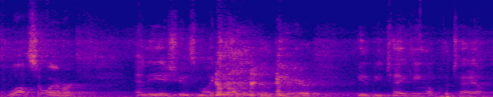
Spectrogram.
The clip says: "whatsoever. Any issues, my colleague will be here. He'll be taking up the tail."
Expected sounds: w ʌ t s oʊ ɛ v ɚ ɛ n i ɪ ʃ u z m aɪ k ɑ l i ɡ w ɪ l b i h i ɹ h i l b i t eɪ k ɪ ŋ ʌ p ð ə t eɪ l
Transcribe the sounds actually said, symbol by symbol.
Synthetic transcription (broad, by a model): w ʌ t s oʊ ɛ v ɚ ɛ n i ɪ ʃ u z m aɪ k ɑ l i ɡ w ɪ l b i h i ɹ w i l b i t eɪ k ɪ ŋ ʌ p ð ə t eɪ l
